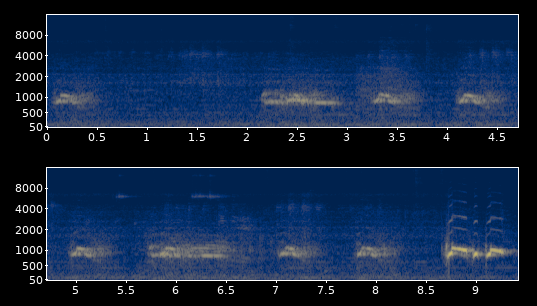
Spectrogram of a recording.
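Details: Zebra dove with a big voice in the KONG song style, singing actively: a run of soft, throaty coo bursts repeated several times a second, ending in a louder, sharper cooing phrase, over a low background hum.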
